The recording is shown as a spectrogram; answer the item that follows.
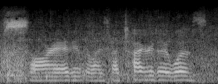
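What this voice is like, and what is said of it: Australian actor doing American accent. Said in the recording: “listening to a whole bunch of Australian people sound American right there. Every single person you heard there is an Australian or New Zealand actor, actress who is pulling off an American accent.”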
